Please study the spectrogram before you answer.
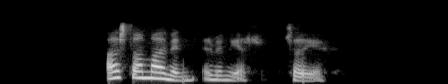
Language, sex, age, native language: Icelandic, female, 30-39, Icelandic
